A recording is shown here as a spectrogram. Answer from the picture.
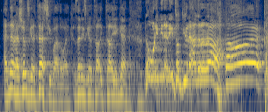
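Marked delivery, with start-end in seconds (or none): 2.9-5.2 exaggerated indignant yelp; mock outburst. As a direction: blow up in a high, hammed-up huff. Acted angry retort to being spoken to.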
